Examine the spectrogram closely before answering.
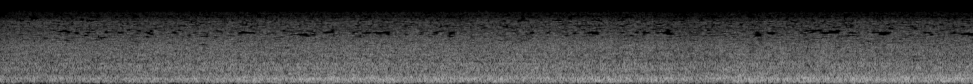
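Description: Steady rushing noise of a mudslide's debris flow: muddy water running over rocks and rubble.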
